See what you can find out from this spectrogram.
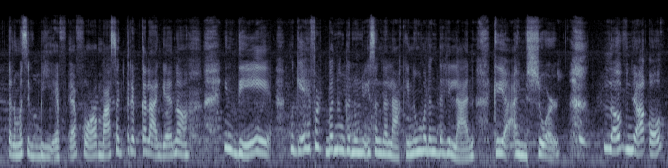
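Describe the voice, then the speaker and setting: An actress playing a smitten, hopeful young woman in a Filipino radio drama, girlish and gushing with drawn-out words. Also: sits high, expressive. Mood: gushing, dreamy. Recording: music bed behind voice.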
